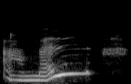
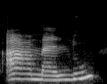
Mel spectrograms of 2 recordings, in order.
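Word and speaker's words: أعمل: C'est-à-dire que armalou, ça veut dire je travaille, tout comme armal, ça veut dire je travaille. Le sens ne change pas. La seule différence, c'est que la prononciation des voyelles finales va correspondre à un certain registre de langue. On prononce les voyelles finales dans un registre de langue soutenue.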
